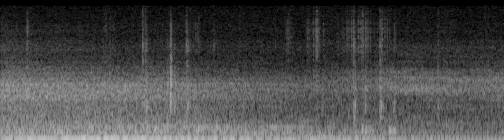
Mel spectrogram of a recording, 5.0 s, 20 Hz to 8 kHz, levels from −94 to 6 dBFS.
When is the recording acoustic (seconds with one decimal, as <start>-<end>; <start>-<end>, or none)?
0.0-5.0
